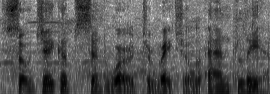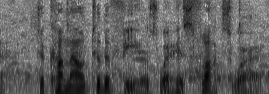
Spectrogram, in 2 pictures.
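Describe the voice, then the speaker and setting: A man's voice: low-pitched, very animated, a little slow. A man giving scripted narration for a dramatized audio Bible.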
